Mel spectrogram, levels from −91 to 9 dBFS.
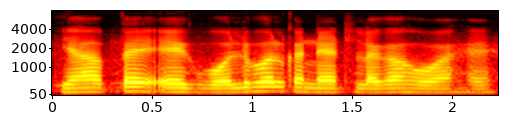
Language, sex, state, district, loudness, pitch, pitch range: Hindi, male, Arunachal Pradesh, Lower Dibang Valley, -15 LUFS, 135 Hz, 125-145 Hz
